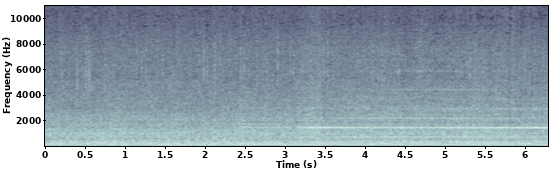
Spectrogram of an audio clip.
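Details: 2004 Subaru WRX STI on the freeway at highway speed: constant low hum under tyre noise with thin whine; failed, worsening wheel bearing plus rear differential whine amplified by upgraded bushings and mounts; bearings need pressing in.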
